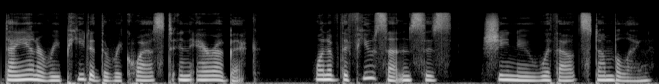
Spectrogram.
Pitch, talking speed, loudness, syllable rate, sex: 195 Hz, 135 wpm, -17 LUFS, 4.5 syllables/s, female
